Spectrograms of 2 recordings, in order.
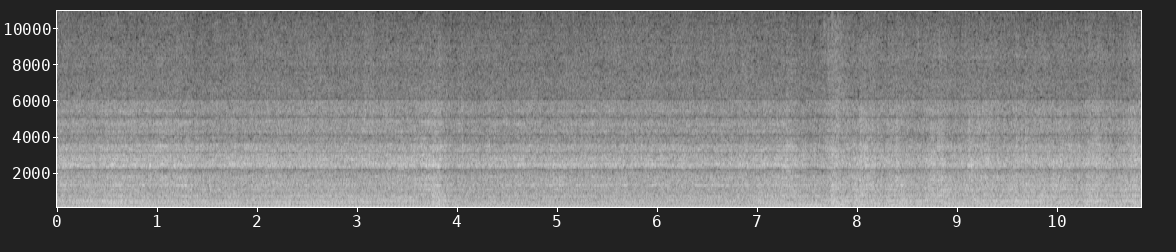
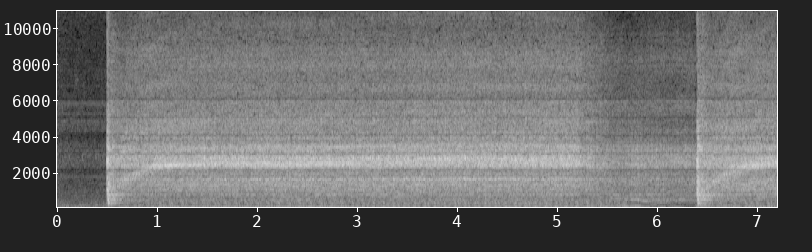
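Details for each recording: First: Craftsman 24-inch 9HP snowblower that came in not running, now started after repair: steady, even small-engine buzz holding constant speed for ten seconds, no misses, knocks or hunting; running healthy. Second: Craftsman 24-inch 9HP snowblower after plug thread repair, primed and choked, gas on: starter cranks steadily about five seconds, stops, cranks again with no firing; two problems found.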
